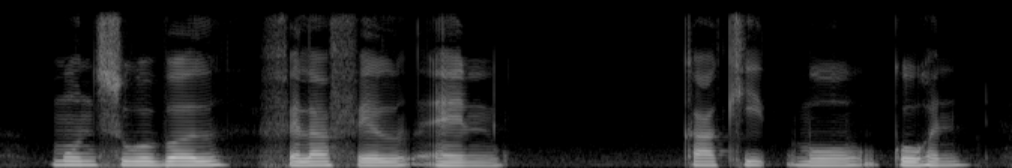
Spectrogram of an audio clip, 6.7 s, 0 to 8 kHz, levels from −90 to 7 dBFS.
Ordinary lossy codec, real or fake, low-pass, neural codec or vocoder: none; real; 7.2 kHz; none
